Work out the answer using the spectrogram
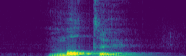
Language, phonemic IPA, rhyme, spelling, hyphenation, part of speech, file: Dutch, /ˈmɔ.tə/, -ɔtə, motte, mot‧te, noun, Nl-motte.ogg
- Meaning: a raised earth mound, often topped with a wooden or stone structure and surrounded with a ditch; a motte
